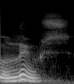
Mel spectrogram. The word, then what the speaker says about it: loose: The word lose with the ending z, but loose has a s.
